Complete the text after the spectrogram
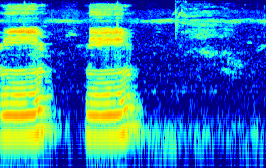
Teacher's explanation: اور میم جو ہے دونوں ہونٹوں کی بیرونی تری کے ملنے سے ادا ہوگی، میم دونوں ہونٹ جو ہیں وہ مل رہے ہیں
